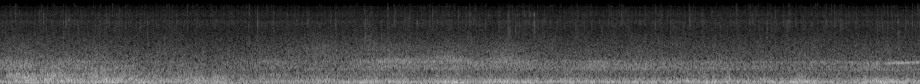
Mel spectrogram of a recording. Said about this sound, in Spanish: Comienzas a oír unos inquietantes truenos a lo lejos.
